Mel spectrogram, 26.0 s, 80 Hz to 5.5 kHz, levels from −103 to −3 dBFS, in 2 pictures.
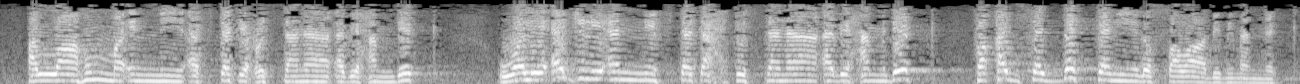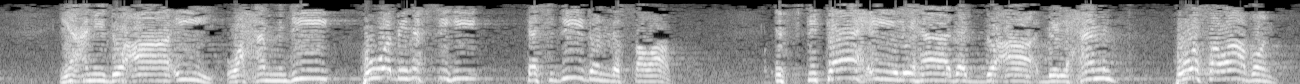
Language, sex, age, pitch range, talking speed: Arabic, male, 50-69, 190-245 Hz, 60 wpm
